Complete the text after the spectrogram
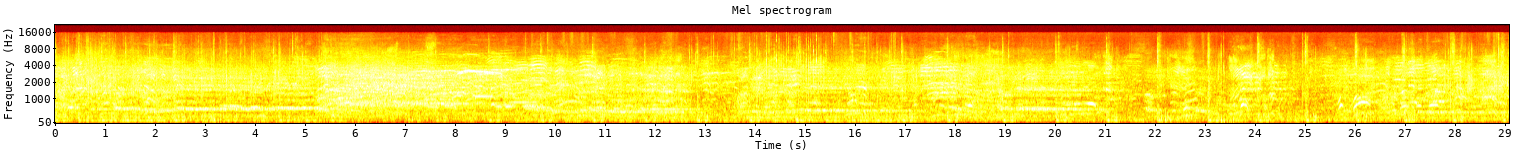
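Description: A crowd cheers and chants steadily in a large open stadium.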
